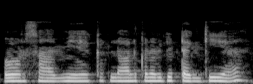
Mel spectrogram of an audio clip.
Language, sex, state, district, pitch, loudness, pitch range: Hindi, male, Uttar Pradesh, Saharanpur, 160 Hz, -16 LUFS, 155-165 Hz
